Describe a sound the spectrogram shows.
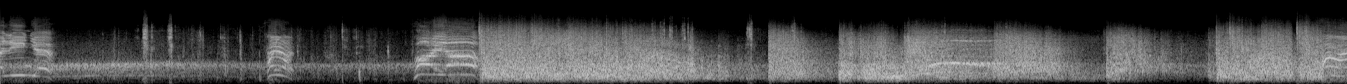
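Rifle shots crack out sharply.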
